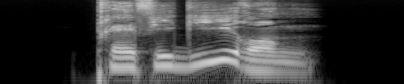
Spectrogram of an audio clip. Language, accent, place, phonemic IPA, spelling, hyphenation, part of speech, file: German, Germany, Berlin, /pʁɛfiˈɡiːʁʊŋ/, Präfigierung, Prä‧fi‧gie‧rung, noun, De-Präfigierung.ogg
- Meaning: prefixation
